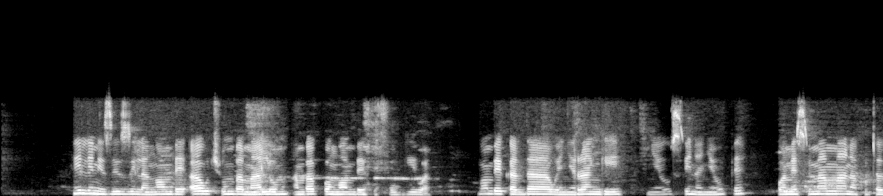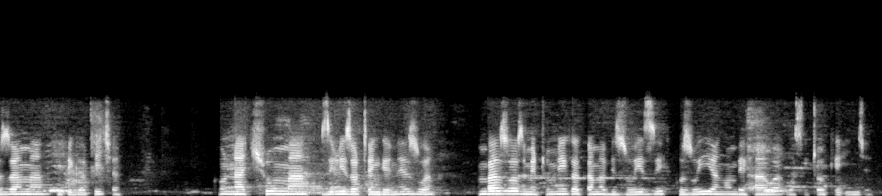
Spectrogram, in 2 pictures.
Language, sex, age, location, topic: Swahili, female, 25-35, Nairobi, agriculture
